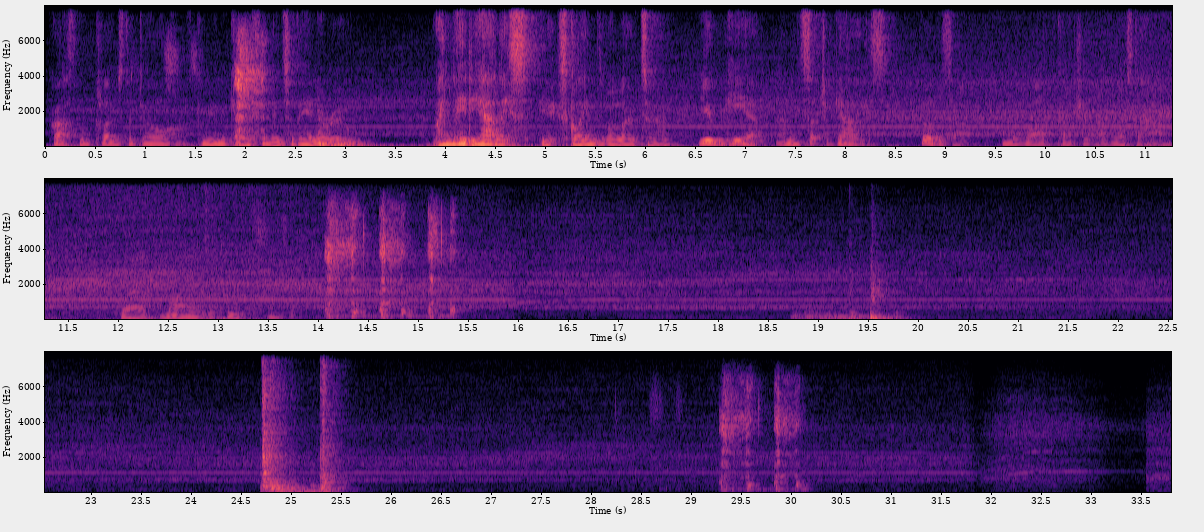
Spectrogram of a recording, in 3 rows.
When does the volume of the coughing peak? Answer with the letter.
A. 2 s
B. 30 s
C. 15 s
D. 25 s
A.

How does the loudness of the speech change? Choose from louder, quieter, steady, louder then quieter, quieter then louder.
louder then quieter.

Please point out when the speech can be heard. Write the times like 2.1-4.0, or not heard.
0.0-13.8.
